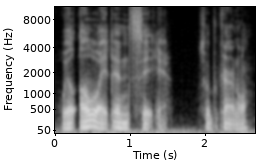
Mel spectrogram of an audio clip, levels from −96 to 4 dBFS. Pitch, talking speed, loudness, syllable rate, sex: 90 Hz, 180 wpm, -17 LUFS, 5.4 syllables/s, male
